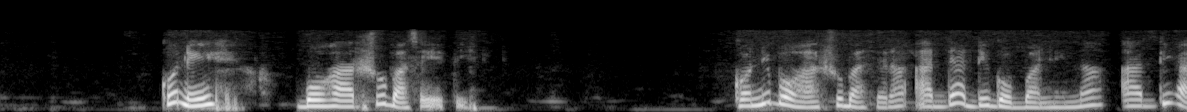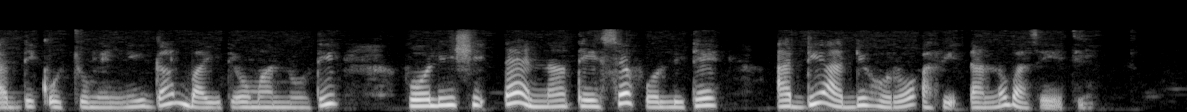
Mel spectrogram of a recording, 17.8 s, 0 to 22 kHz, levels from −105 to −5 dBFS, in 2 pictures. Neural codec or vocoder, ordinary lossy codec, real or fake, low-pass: none; AAC, 48 kbps; real; 7.2 kHz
